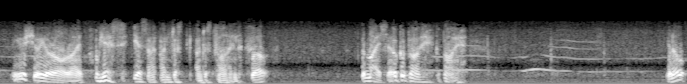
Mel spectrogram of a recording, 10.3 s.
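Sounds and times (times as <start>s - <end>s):
faint cat meow: 0.0s - 1.6s, 6.2s - 10.3s
soft hiss: 0.0s - 10.3s
speech: 0.2s - 4.2s, 5.4s - 7.2s, 10.0s - 10.3s.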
